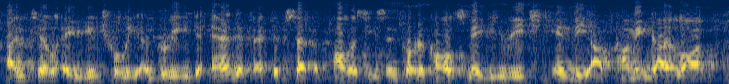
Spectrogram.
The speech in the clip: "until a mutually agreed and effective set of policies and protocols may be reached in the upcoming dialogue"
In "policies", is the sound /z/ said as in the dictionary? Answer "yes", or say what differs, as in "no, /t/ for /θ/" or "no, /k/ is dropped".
yes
